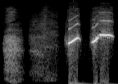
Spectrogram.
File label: Horse Sprint Adult; Duviri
